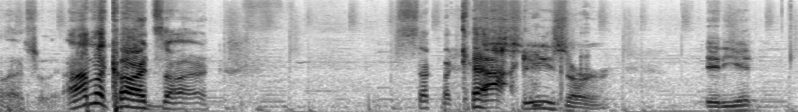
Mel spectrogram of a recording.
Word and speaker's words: czar: So you think it's pronounced Caesar? You think it's card czar? He's not pronounced card czar. I'm the card czar.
